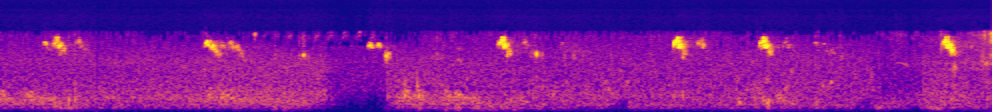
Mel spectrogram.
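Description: Faint bird chirps outdoors: short, high calls, one every second or so, over a soft steady background hiss.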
